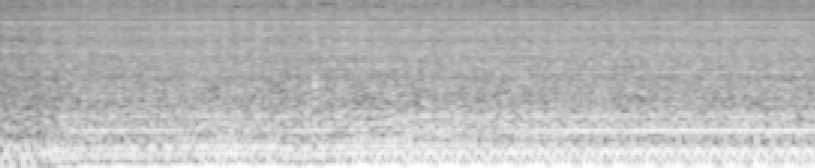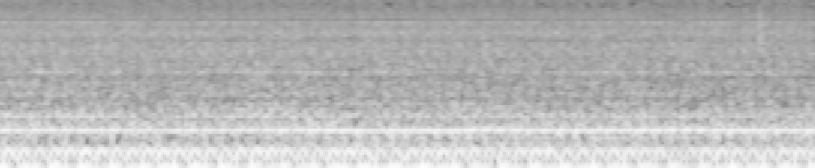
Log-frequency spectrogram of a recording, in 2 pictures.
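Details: Ford Sunliner just started after a new starter, carb cleaning and float adjustment: idle with a loud, uneven puffing chuff about three times a second over a deep rumble. A really bad exhaust leak, black soot at the joint, to be resealed with high-temp gasket maker.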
